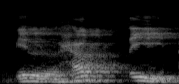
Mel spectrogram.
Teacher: ada qaf bertasydid, ditekan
